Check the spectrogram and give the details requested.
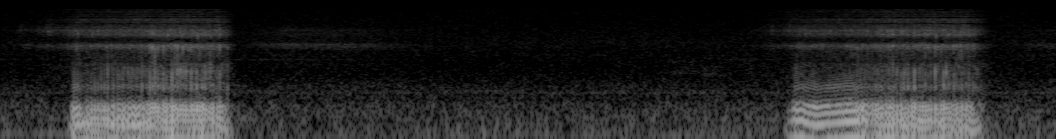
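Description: Two loud, low, vibrating snores, each over a second long and about five seconds apart, with silence between: a dog snoring.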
